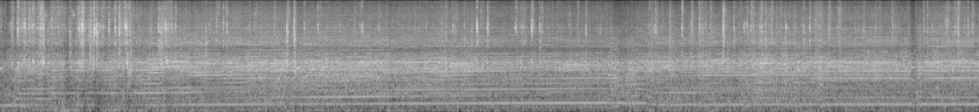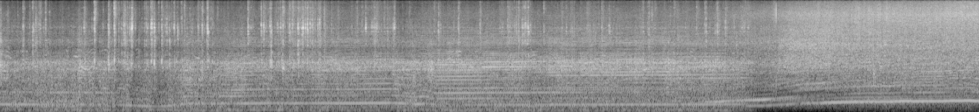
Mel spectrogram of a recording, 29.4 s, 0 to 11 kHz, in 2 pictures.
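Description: Inside the cabin of a VW Golf GTI 16V rally car, its 16-valve four-cylinder engine is running hard at high revs. The pitch steps up and down a few times with gear changes and lifts. Near the end the sound switches to the same car heard from outside, its engine note rising as it approaches.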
